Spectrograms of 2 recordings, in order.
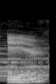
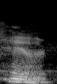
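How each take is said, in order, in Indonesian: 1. Kata ini diawali vokal, h tidak dibaca. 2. Kata ini diawali dengan bunyi h yang terdengar. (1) "tapi di sini dibacanya air" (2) "ini bukan dibaca hair"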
